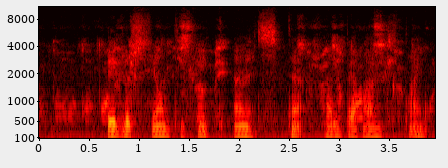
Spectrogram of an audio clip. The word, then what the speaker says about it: Einstein: Et le scientifique instinct Albert Einstein, c'est-à-dire qu'il s'écrit instinct, mais se prononce Einstein.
